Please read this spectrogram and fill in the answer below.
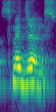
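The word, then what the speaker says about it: smithereens: अब जैसे देखो, इसका प्रोनाउंसिएशन सीखो, स्मिद्रंस, ठीक है, ध्यान रखना।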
